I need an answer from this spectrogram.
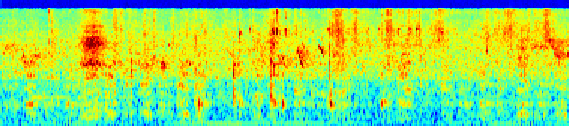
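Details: Ellie, a Shetland Sheepdog puppy, excited at a family member's arrival at home. Faint, quick breathy panting and scattered soft clicks and scuffs run through the clip over a low steady hum.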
